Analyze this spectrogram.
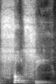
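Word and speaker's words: sulci: and then the valleys the folds are called salsi s-u-l-c-i they never heard the word before some of me correct my pronunciation salsi oil salties injuries that are creating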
